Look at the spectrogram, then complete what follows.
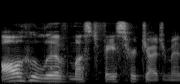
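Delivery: normal talking voice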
